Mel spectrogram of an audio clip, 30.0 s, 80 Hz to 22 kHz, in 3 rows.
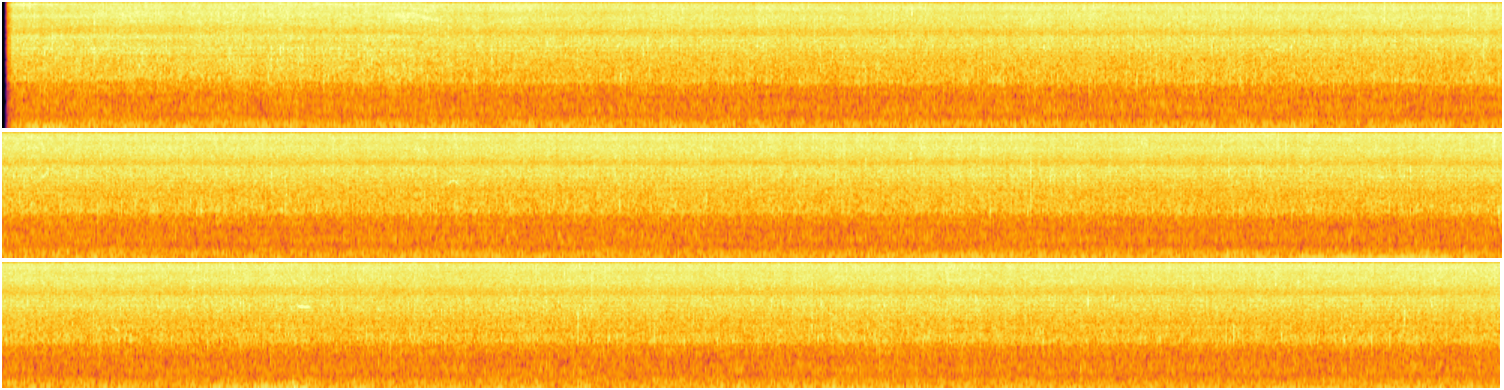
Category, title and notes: Soundscapes > Urban
by the west fountain of Glen Lake in Pitman, New Jersey 2025 05 13-12 27 37
Recorded in mid-May 2025 by the west fountain of Glen Lake in Pitman, New Jersey.
field-recording, suburban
